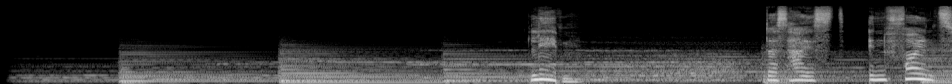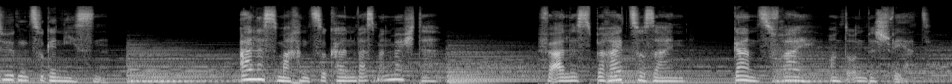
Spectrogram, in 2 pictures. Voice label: IMAGEFILM Ausschnitt sanft zugewandt; Abbott Laboratories

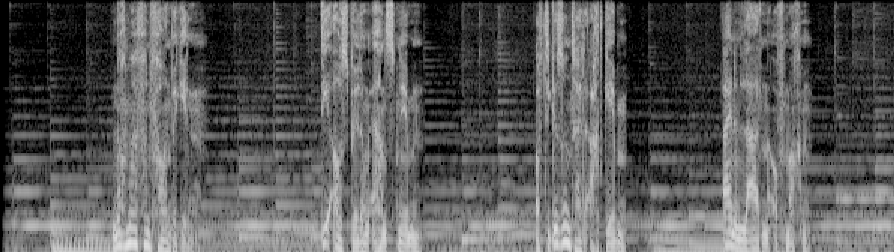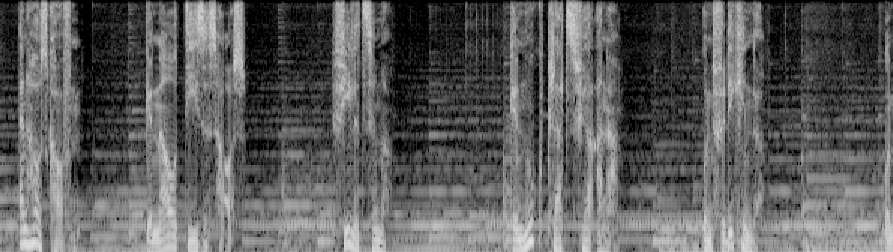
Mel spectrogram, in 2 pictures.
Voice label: testimonial bausparen

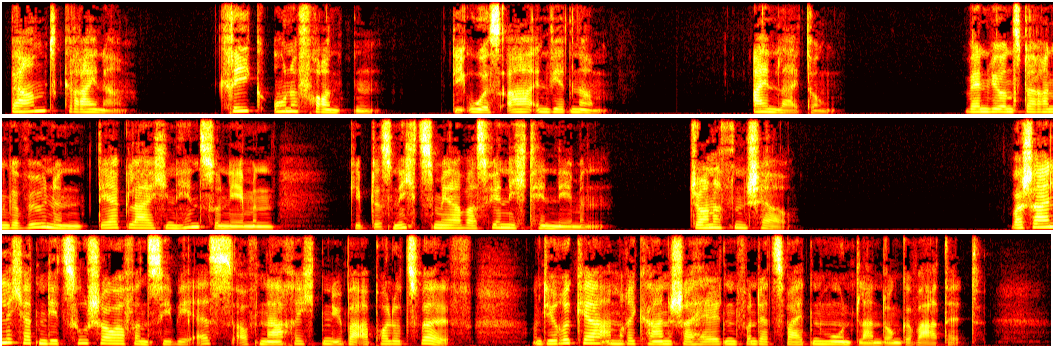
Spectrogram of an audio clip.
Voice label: hörbuch; bernd greiner; LOFT VOICES

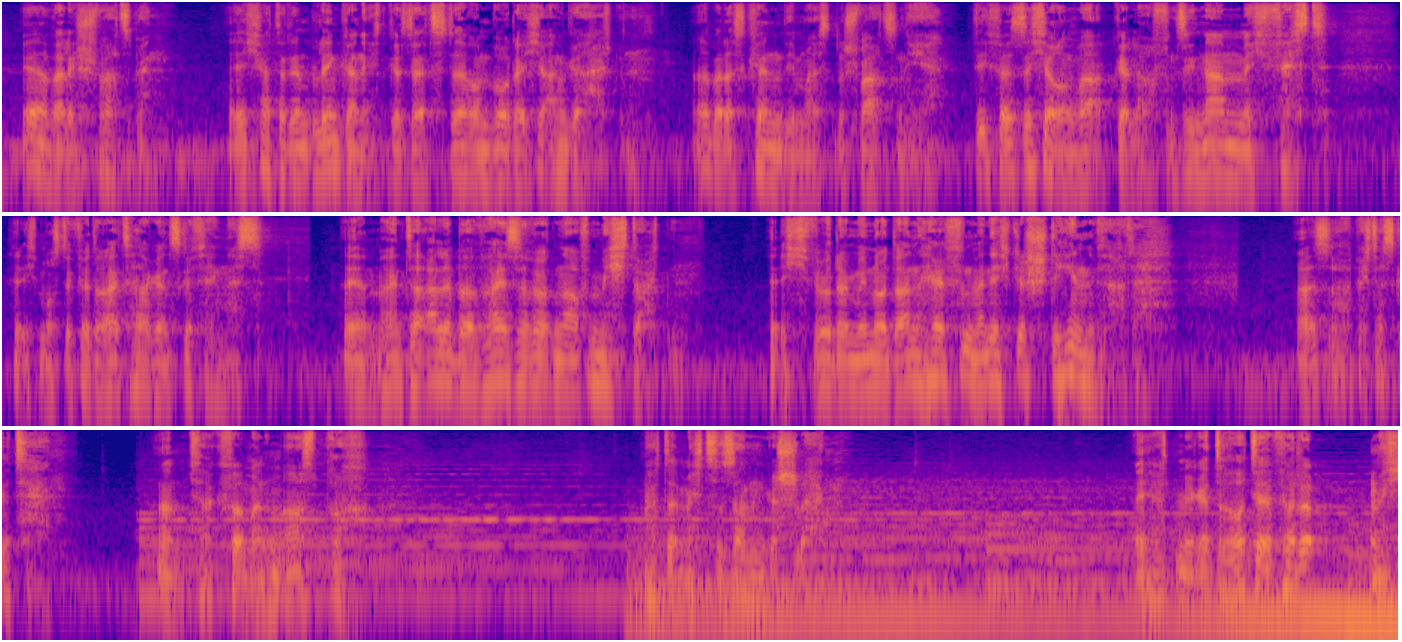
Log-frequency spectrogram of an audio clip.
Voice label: Synchronausschnitt, Lip-Sync (Synchron), German; Law and Order - Synchron

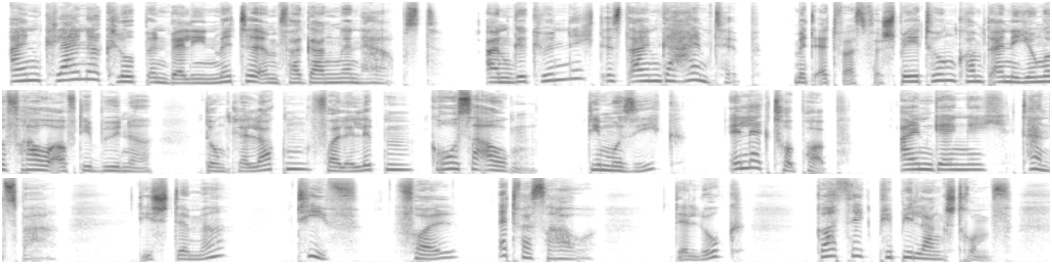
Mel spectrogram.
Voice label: kommentar

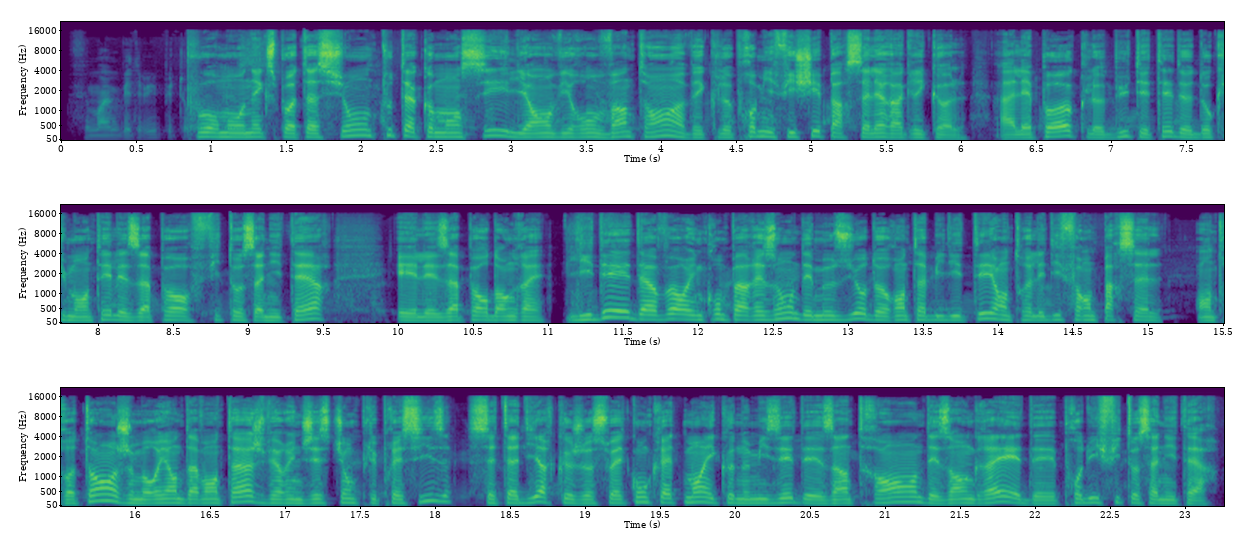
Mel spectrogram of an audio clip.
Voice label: Vodcast fr Voiceover Moderner Landwirt; Fendt; LOFT VOICES

